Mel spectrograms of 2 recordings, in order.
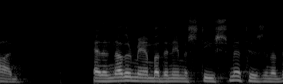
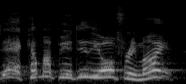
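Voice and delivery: high-pitched mock Australian evangelist; Australian accent; 11 semitones higher, 4 dB louder than usual. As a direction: call him up in a put-on, high Australian accent. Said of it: "that's my Australian accent".

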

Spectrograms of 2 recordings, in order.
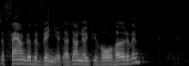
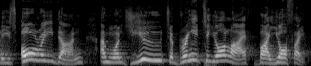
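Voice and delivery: louder, driving sermon cadence; preaching at full force; 7 dB louder than usual. Acted. Pastor urging the church to claim it by faith, full-force preaching. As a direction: hammer each line home to the congregation.

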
